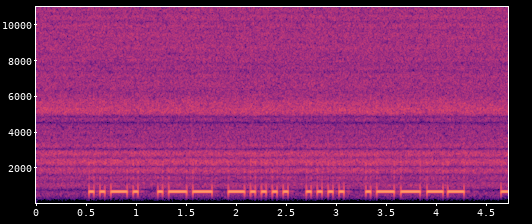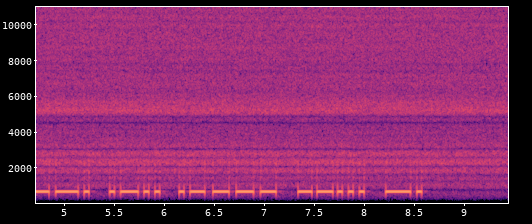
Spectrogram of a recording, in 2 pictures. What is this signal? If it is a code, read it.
Morse code, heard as a keyed tone, hand-sent with a bug key, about 22 wpm, 670 Hz. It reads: FW6H1 GL17N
